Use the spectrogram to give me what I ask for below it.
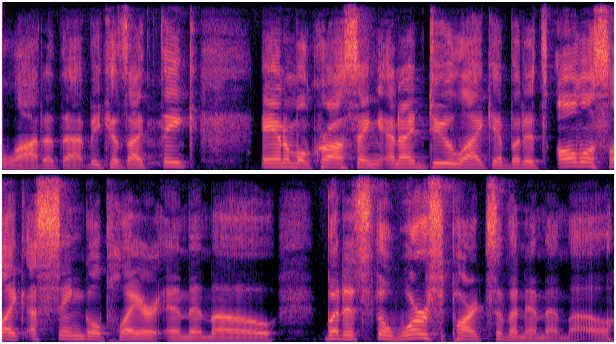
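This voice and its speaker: In a plain, everyday voice, a man talks at a moderate pace with lively intonation and a fairly high pitch for a man. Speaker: podcast host. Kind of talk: casual chat.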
